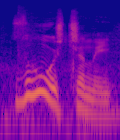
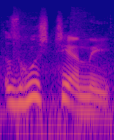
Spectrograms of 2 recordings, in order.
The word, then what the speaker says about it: згущений: його зі словом згущенка а саме слово згущений а не згущений ви це знали як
